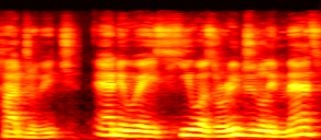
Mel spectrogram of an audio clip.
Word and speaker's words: Hadzovic: category and yeah his name is not static head zoic it's sonic had 'rich originally so he's from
